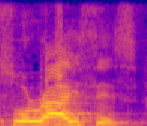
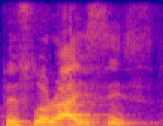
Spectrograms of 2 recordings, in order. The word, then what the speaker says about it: psoriasis: We have psoriasis. The word is psoriasis, not psoriasis.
